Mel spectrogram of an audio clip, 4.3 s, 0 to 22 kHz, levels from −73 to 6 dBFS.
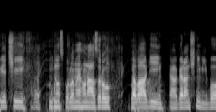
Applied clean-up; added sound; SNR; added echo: neural mask model RNNoise.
